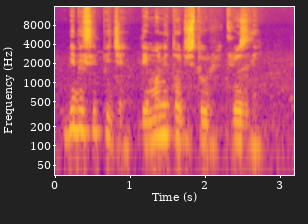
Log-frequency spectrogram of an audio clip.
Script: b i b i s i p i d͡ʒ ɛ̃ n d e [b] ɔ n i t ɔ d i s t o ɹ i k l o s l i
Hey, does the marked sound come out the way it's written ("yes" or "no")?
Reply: no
